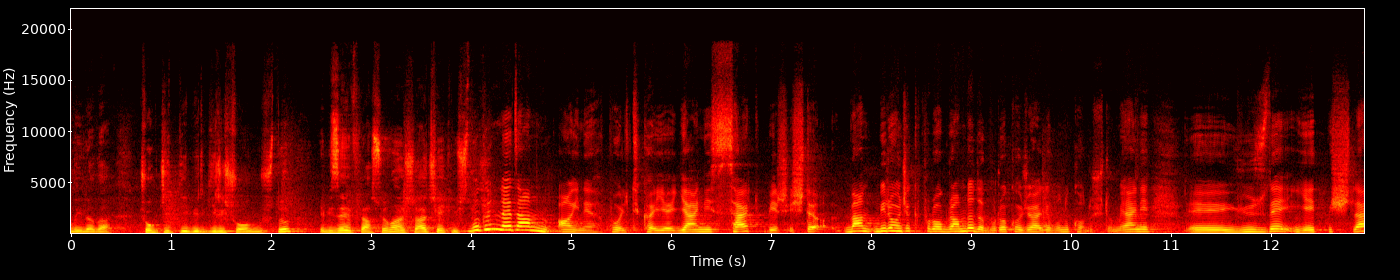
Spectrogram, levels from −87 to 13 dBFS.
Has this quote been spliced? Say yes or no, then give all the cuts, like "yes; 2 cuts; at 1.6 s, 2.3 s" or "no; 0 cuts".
no; 0 cuts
